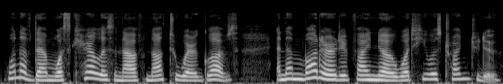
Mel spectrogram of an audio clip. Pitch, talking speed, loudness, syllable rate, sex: 220 Hz, 260 wpm, -17 LUFS, 6.4 syllables/s, female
